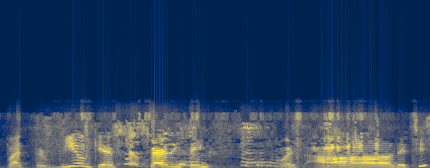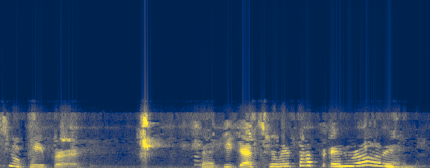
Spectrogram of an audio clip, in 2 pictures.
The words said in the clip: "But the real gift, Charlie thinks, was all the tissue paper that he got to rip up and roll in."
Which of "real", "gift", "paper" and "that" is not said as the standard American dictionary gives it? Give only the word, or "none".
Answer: none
